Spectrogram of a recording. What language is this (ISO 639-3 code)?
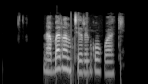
dav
